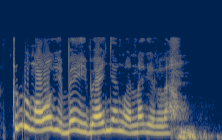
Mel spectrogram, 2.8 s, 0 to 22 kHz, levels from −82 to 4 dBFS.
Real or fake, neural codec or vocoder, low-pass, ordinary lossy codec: real; none; 7.2 kHz; none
